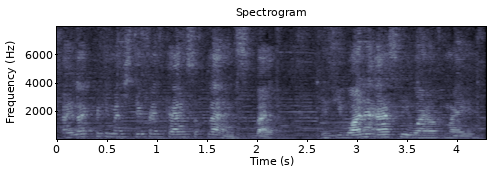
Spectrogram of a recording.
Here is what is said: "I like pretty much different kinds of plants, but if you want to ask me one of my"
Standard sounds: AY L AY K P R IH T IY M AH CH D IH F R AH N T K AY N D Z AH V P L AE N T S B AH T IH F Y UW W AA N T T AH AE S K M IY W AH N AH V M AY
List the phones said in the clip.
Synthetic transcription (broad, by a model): AY L AY K P R IH T IY M AH CH D IH F R AH N T K AY N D S AH V P L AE N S B AH T IH F Y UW W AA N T T AE S K M IY W AH N AH V M AY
